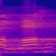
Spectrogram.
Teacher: اللہ کے لام کو پر کر کے پڑھیں گے، یعنی کہ منہ بھر کے پڑھیں گے، تو اس کو اللہ پڑھیں گے، اللہ نہیں پڑھیں گے، ٹھیک ہے۔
